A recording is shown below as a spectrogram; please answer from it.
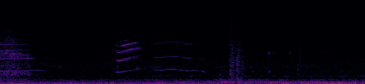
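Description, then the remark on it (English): A male cat meows a few times, with drawn-out, wavering cries over a steady low background hum, followed by a couple of soft clicks. “Your cat doesn't even know what he's meowing about.”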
